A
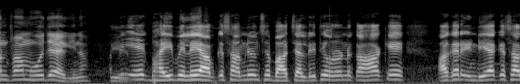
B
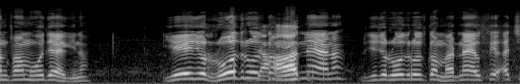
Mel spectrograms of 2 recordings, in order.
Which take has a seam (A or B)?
A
